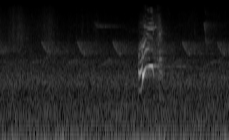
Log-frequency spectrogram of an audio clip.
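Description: Small bird chirping repeatedly in the background, short falling notes about three a second. About one and a half seconds in there is a single short, loud rising cry.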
